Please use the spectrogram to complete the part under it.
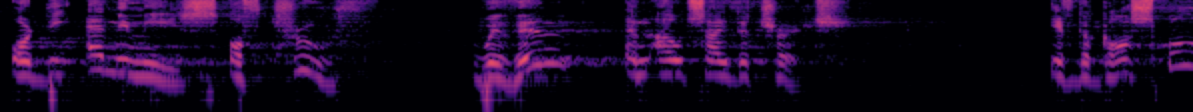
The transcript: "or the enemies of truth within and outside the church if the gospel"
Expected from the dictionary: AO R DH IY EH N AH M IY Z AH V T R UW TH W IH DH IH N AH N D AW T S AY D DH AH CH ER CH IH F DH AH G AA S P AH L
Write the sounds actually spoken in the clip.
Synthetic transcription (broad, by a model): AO R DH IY EH N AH M IY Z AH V T R UW TH W IH DH IH N AH N D AW T S AY D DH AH CH ER CH IH F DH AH G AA S P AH L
